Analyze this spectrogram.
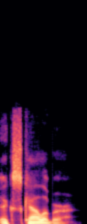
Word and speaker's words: Excalibur: But in the game, it's pronounced Excalibur."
